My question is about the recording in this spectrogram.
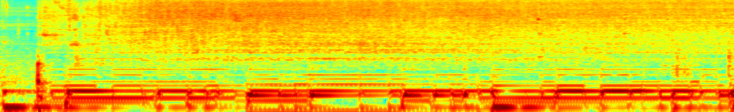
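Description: Marinated chicken pieces going into hot oil in a wok and sizzling steadily from about half a second in, with quiet background music underneath.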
